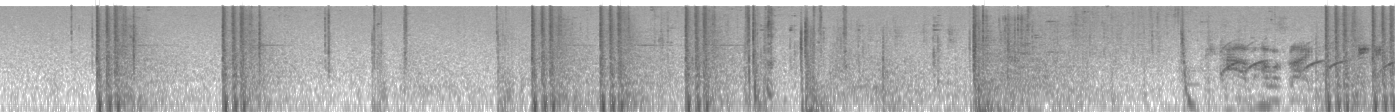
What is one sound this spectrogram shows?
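Rifle shots crack in short bursts.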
